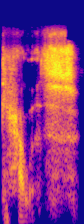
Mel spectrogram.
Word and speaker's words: Calais: In the uh, in the Olivier version here, Calais is pronounced Calais.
